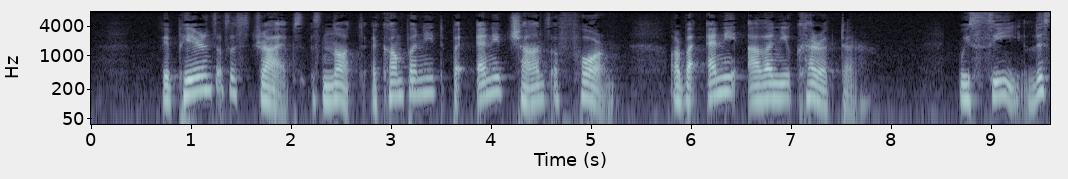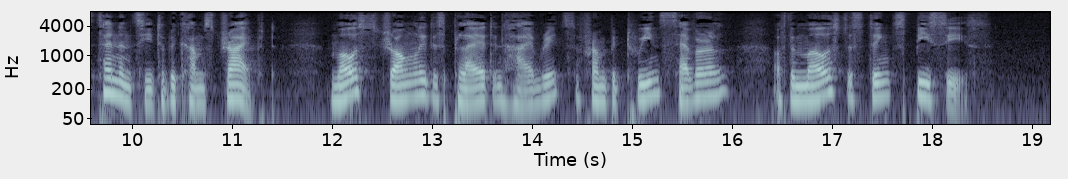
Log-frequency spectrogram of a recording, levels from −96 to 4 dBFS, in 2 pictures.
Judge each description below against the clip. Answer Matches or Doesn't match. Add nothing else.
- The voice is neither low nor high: Doesn't match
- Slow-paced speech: Matches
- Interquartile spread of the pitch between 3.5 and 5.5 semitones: Matches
